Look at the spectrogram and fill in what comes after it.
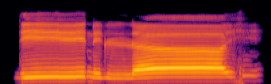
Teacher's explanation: اور یہاں زیر ہے تو بل اللہ، دال یا زیر دی، یا مدہ ہے اس لیے اس کو ہم ایک الف کے برابر کھینچیں گے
